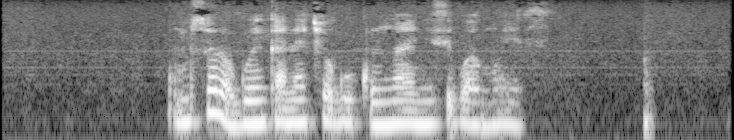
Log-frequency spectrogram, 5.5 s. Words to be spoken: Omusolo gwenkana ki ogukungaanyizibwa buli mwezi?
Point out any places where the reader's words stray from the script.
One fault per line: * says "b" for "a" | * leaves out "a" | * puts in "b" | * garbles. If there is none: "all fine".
* leaves out "buli"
